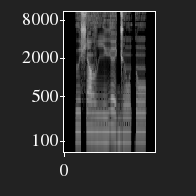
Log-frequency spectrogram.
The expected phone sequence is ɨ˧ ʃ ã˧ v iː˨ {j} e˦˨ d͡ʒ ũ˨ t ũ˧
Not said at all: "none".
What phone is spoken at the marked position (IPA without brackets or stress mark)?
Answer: j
